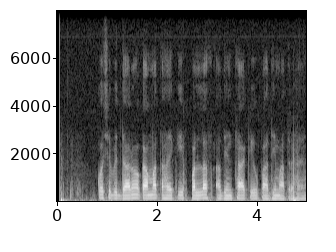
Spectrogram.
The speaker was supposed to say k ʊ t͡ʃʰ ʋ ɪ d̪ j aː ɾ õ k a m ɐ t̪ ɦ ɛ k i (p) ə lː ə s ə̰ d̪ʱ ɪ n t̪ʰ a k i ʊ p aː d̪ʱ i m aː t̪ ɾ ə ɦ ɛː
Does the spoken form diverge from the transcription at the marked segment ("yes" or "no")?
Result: no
